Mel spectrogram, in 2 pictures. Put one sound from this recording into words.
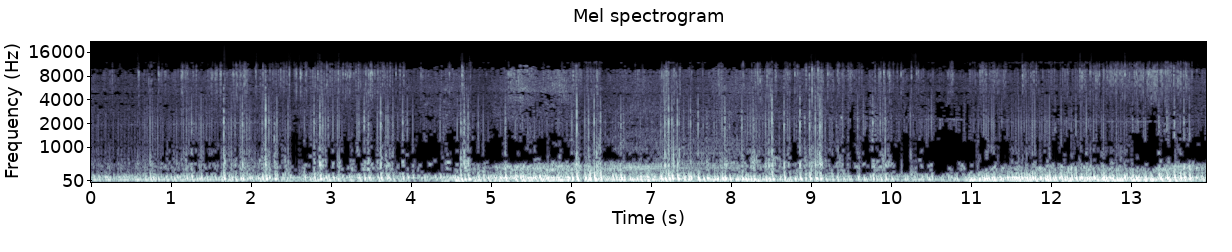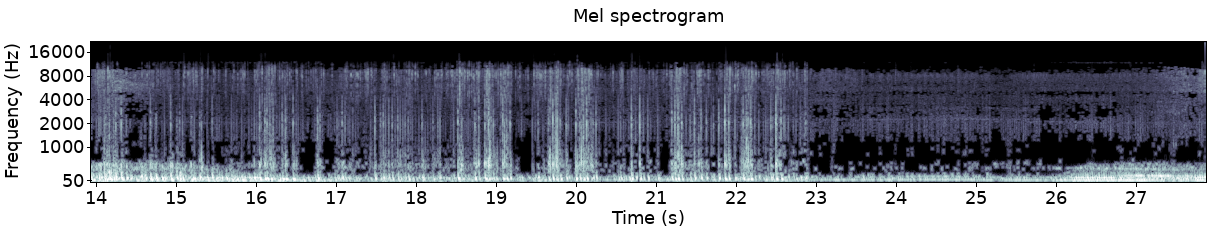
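A motorcycle engine hums steadily up close as it rides along a road.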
